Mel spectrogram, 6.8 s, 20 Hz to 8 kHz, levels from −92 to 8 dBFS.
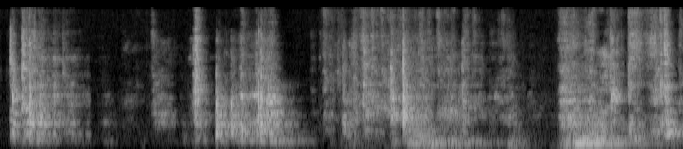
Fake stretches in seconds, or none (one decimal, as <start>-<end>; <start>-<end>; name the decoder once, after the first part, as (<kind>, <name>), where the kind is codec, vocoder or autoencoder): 2.9-6.8 (vocoder, BigVGAN v2)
